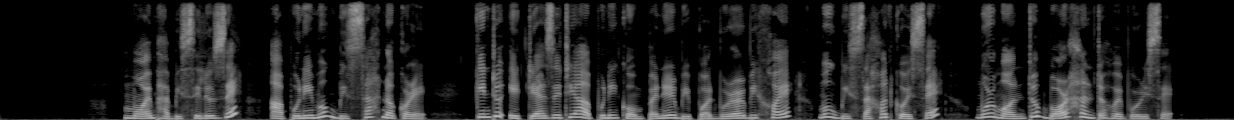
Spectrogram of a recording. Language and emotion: Assamese, happy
